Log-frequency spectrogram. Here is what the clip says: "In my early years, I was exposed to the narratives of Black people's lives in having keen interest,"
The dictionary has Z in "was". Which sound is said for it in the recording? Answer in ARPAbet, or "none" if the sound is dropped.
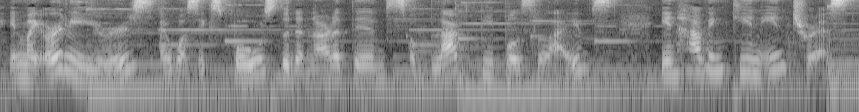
S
